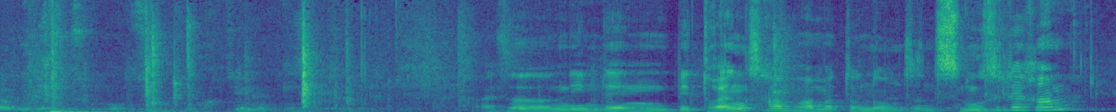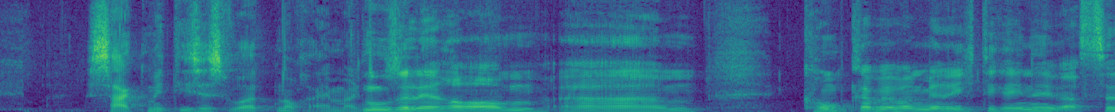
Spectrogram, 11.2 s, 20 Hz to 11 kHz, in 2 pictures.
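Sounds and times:
door thudding shut: 0.0 - 1.8
door knocks and clicks as it is opened and closed: 0.1 - 1.9
speech: 2.4 - 11.1.

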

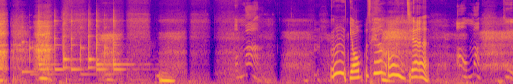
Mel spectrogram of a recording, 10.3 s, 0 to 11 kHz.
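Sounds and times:
phone ringtone electronic melody: 0.4 - 3.2
speech: 7.0 - 8.7.

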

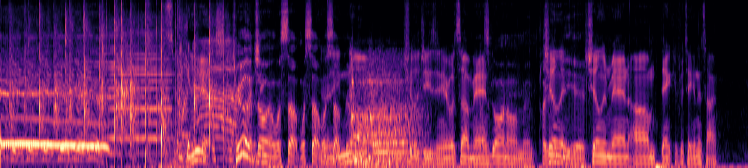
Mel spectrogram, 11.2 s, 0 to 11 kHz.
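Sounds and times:
small group clapping hands: 0.0 - 3.7
speech: 2.8 - 10.9.

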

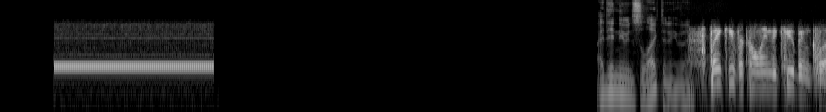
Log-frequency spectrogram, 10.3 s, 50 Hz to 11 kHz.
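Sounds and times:
phone ringback tone on an outgoing call to an office line: 0.7 - 2.8
speech: 7.5 - 10.3.

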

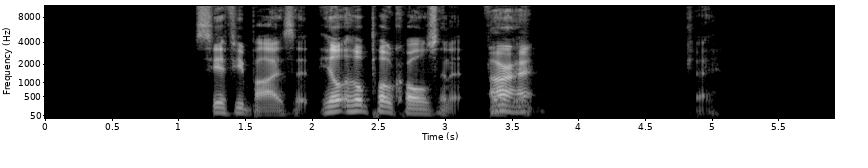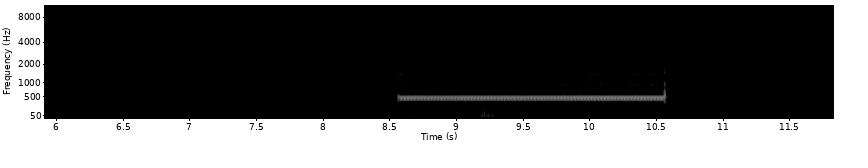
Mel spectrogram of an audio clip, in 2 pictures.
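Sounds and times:
speech: 1.2 - 3.8, 4.8 - 5.1
telephone ringback tone while a call is placed: 8.6 - 10.6.

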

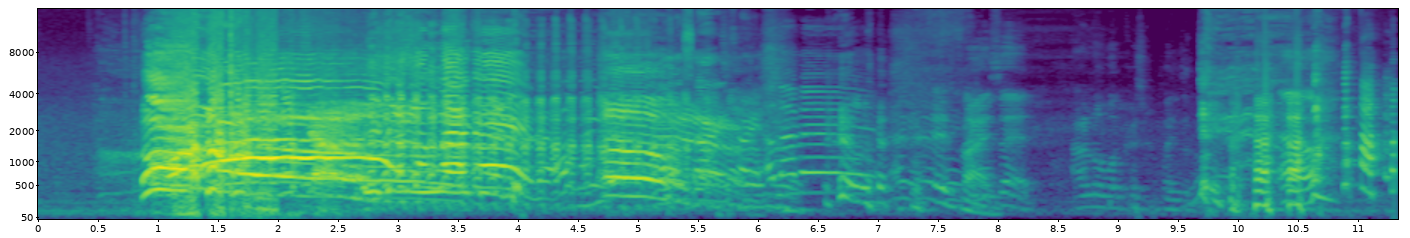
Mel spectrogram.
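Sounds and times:
person yelling: 0.9 - 5.7
laughter: 1.0 - 7.6, 9.7 - 11.3
speech: 10.2 - 10.9.

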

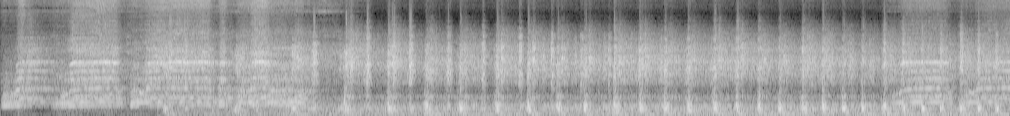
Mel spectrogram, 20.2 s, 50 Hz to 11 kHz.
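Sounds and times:
steam train whistle: 0.0 - 6.5, 17.7 - 20.2
steam locomotive chuffing and hissing pulling away from the station: 0.0 - 20.2.

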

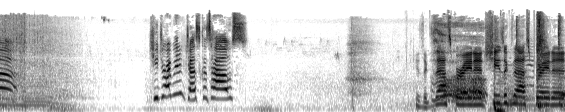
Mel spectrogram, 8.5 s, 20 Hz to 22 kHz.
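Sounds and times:
lawn mower engine droning as a man mows a lawn: 0.0 - 1.9
speech: 2.3 - 3.8, 6.2 - 8.4.

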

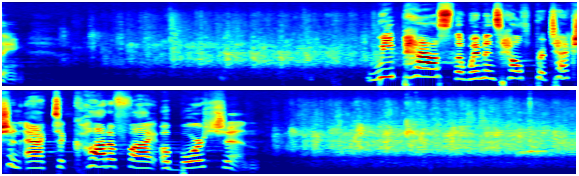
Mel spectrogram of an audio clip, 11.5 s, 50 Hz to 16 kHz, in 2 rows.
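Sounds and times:
speech: 0.0 - 0.5, 3.7 - 8.4
crowd applauding: 0.6 - 4.7, 8.4 - 11.4.

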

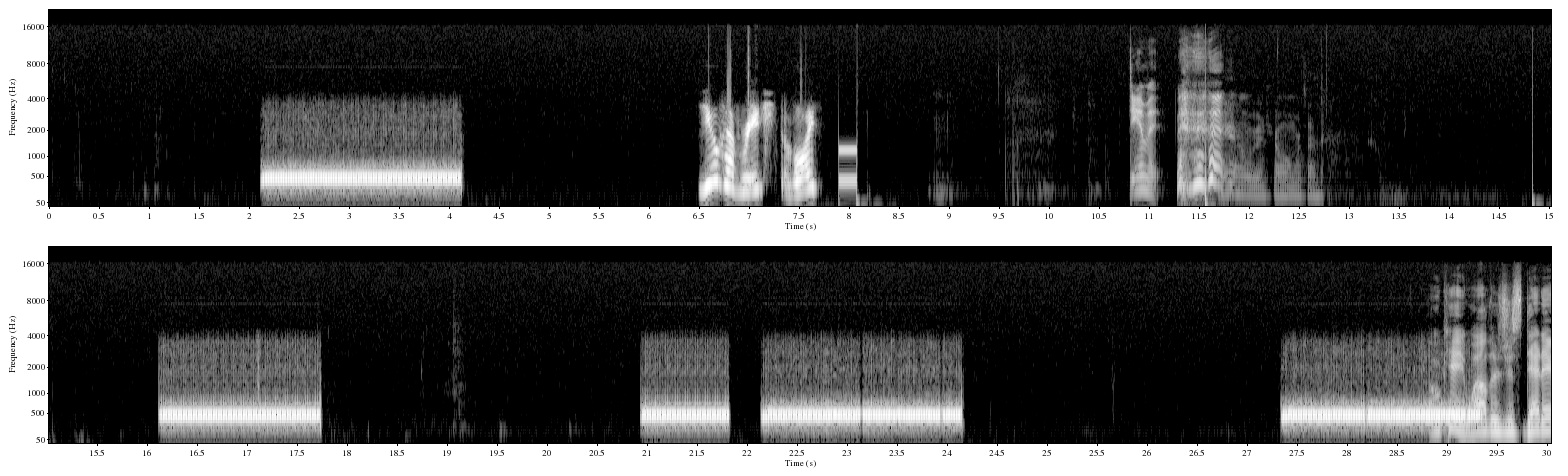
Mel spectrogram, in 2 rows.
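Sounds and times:
telephone ringback tone: 2.1 - 4.2, 16.1 - 17.8, 20.9 - 24.2, 27.3 - 29.2
speech: 6.5 - 7.8, 29.4 - 30.0
laughter: 11.3 - 11.8.

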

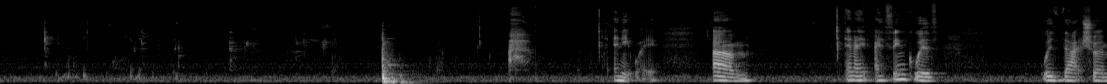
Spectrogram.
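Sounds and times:
people drinking water: 0.4 - 5.0
clunk perhaps a bottle set down: 3.8 - 4.3
speech: 6.2 - 7.6, 8.4 - 9.5, 10.4 - 11.0.

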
